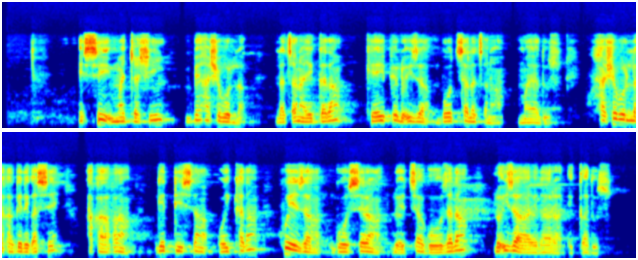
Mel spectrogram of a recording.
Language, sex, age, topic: Gamo, male, 25-35, agriculture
